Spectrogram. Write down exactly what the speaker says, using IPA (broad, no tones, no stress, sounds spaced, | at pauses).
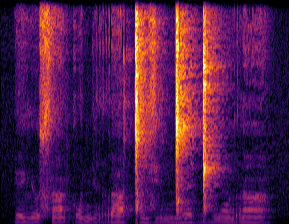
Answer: e lʲ o s ã k o nʲ ə r a ǀ ə̃ zʲ ø ŋ͡ǀ ɛ ɡ͡ǁ ə̃ w õ r ã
